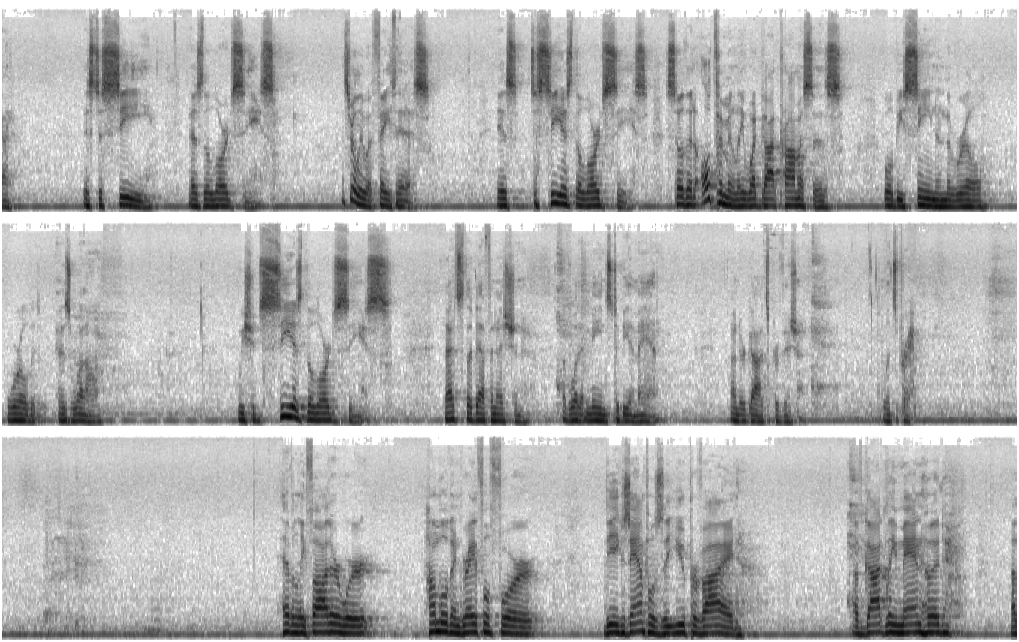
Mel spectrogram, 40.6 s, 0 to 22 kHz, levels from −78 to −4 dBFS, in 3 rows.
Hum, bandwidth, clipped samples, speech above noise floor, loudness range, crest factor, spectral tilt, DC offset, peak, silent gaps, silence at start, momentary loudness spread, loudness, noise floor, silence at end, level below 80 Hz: none; 19.5 kHz; under 0.1%; 23 dB; 11 LU; 14 dB; -4.5 dB/octave; under 0.1%; 0 dBFS; none; 0 s; 21 LU; -13 LUFS; -35 dBFS; 0 s; -54 dBFS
